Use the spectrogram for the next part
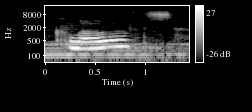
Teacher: You see how my tongue comes out a little bit for that TH? Clothes. But really, when we're speaking quickly, it just sounds like close.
